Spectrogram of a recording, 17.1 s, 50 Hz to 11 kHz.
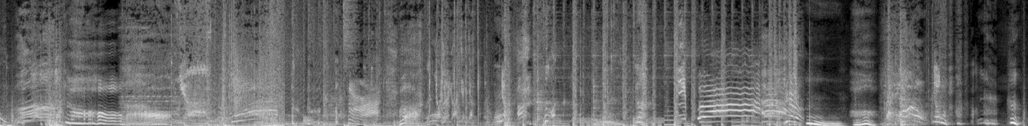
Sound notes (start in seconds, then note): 0.4 crying; 3.5 crash; 4.3 coughing; 5.6 grunting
